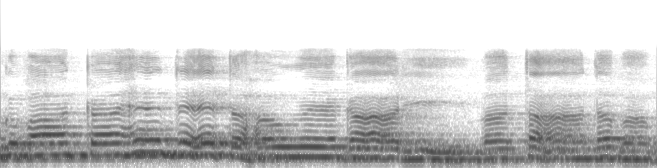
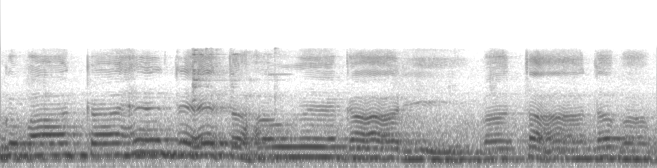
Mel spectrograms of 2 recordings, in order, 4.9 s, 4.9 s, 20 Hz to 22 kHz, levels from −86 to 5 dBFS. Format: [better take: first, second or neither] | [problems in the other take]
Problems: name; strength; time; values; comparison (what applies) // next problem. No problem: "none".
first | background sound (Shatter); 19 dB below the speech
